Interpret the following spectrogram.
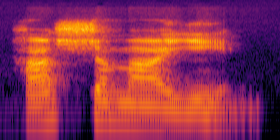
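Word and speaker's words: הַשָּׁמַיִם: The accent is on the syllable before the last syllable, the syllable ma.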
